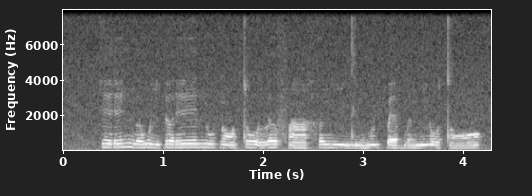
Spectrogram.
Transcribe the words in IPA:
k e˧ ɾ e˦ ŋ ə˨˦ w ĩ˨ ɗ ə˧ ɾ eː˦ n u˧ ɗ ɔ̃˨ t o˦˨ l ə˦ f ã˨ h ə˦ ŋ ĩ˧ d ĩ˨ ɡʷ ĩ˧ k͡p ɛ˧ b ə˧ n ĩ˦ ɾ o˨˦ t ɔ̃˨˦

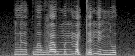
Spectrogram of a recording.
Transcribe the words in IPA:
l ɨ˨˩ ə̯ k w ə˨˩ w v a˧ w m ə˨˦ n m a̰˧˨ j t̪ ɛ̰˧˥ n e˨˩ n ɲ o˨˩ t̚

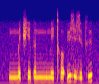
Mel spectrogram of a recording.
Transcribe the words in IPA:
mː ɛ t͡ʃʰ e p ɛ mː ʉ m e kʰ ɔ ʔ y z y z ʉ kʰ ʉ

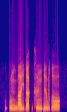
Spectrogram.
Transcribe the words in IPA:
ʔ u˨˩˨ m w a˨˩ j ɗ a˦˥ k̚ x ɨ˨˩ n ɗ ɨ˨˩˦ w ɗ ɔ˨˩

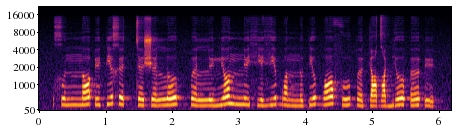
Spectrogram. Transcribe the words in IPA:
x u nː ɔ ʔ y pʲ ɵ x ø tː ø ʃ ø lː o pː ɵ lː y mʲ ɔ nː y fʲ ø vʲ ɵ b ɔ nː u pʲ o b ɔ f u p ɵ pʲ ø dˤ y bʲ o ʔ ɵ ʔ y

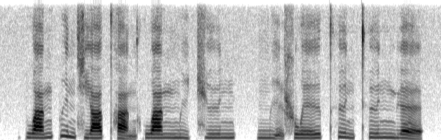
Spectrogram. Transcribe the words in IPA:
p w a˧˥ n p i˥˩ n ɕ j ä˧˥ t̪ʰ a̰˨˩ n k w a˥ n m i˥˩ t͡ɕ y˥ n | m ḭ˨˩ ʂ w e˧˥ ɪ̯ t̪ʰ y˥˩ n t̪ʰ y˥ n m ɥ ɛ˥˩

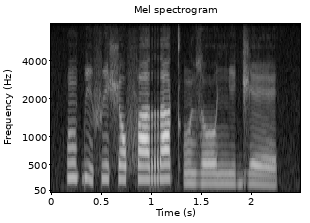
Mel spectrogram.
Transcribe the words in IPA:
ũ˦ ɓ i˦˨ f i˦ ʃ ɔ˦ f a˦ r a˦ kʼ ũ˨ z oː˨ ɲ i˨ d͡ʒ eː˨

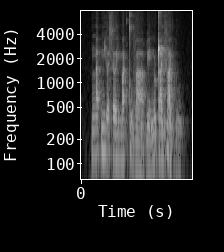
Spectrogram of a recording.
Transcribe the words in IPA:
n a˦˥ t̚ ɲ i˧ ə̯ s əː˧ j m a˦˥ k̚ t̪ u˨˩˨ v aː˨˩˨ ɓ e˨˩˦ n u˧ ʈ a˧˥ j v a˨˩˨ j ɗ u˨˩ p̚

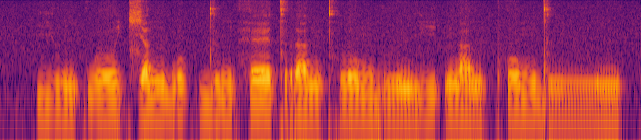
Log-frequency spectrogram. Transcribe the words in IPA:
j ɯ˩˦ ŋ k w ɤː˧ t͡ɕ a˦˥ n b o˥˩ k̚ d ɯ˧ ŋ h ɛː˥˩ t r a˧ n kʰ l o˦˥ m b ɯː˨˩ n j i˥˩ ʔ ŋ a˨˩ n pʰ o˦˥ m d ɯː˨˩ n

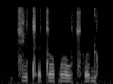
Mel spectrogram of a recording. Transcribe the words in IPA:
t͡ɕ i tʼ ʏ t o ɓ o w t͡sʼ u ɖ

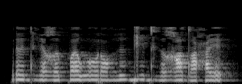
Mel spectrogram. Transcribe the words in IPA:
ɾ ɘ dʱ e ʁ ɨ p ɐ w o ɾ ɔ ɦ ɨ ɡ i dʱ ɨ ʁ ɘ dˤ ɛ ħ e

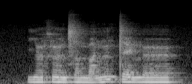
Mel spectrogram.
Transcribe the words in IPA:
j œ̃ x œ̃ d͡z a m a ŋ œ̃ t ɛ ŋ œː

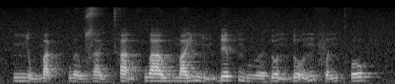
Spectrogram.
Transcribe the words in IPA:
ɲ ə˧˩ w m a˨˩ k̚ h w ə̤˨˩ w z a̤˨˩ j t̪ʰ a̰˧˨ n h w aː˧ w m a˨˦ j ɲ ə̰˧˨ m ɗ e˦˥ p̚ m ṳ˨˩ ə̯ ɗ o̰˧˨ n ɗ o̰˧˥ n f ə˨˦ n t̪ʰ o˦˥ p̚

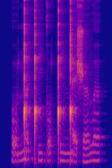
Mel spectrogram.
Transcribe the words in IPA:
o̰˨ ŋ͡ǃ ə̰˦ ǃʼ i˨ ɡ o̰˦ ǃ i˨ ŋ͡ǃ ɛ̰˨ ʃ œ˨˦ v ə˦

